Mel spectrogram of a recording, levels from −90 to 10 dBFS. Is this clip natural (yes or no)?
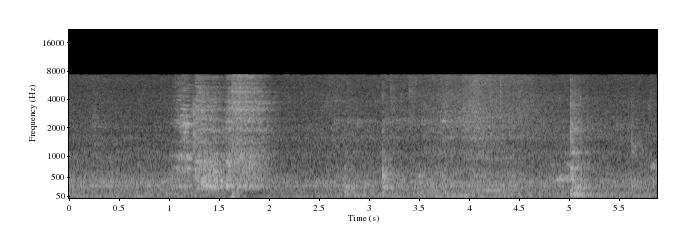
yes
